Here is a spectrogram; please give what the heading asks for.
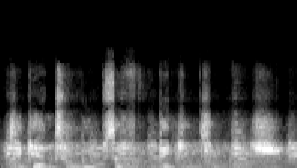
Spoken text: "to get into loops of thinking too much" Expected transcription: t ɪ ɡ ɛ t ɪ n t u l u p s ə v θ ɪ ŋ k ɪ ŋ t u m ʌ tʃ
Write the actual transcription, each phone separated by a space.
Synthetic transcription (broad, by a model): t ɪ ɡ ɛ t ɪ n t u l u p s ə v θ ɪ ŋ k ɪ ŋ t u m ʌ tʃ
